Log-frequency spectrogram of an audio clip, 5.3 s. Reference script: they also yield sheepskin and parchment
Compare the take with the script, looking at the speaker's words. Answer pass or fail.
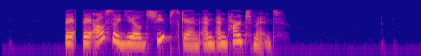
fail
